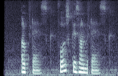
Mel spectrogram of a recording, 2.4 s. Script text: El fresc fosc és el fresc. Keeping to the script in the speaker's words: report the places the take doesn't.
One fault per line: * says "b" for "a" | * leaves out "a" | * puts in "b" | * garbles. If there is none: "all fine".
all fine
